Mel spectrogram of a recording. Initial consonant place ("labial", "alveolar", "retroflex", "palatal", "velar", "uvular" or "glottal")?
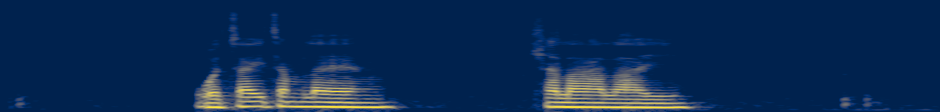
glottal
